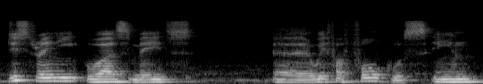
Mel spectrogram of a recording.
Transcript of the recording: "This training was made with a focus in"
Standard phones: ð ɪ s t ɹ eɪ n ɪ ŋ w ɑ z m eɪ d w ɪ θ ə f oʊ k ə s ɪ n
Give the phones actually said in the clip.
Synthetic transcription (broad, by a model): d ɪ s t ɹ eɪ n ɪ ŋ w ɑ z m eɪ d w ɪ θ ə f oʊ k ə s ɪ n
